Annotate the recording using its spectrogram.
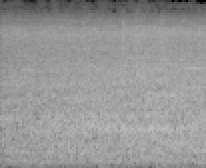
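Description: Steady rushing road noise of a car driving through a rock-walled road tunnel, heard from inside the cabin.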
